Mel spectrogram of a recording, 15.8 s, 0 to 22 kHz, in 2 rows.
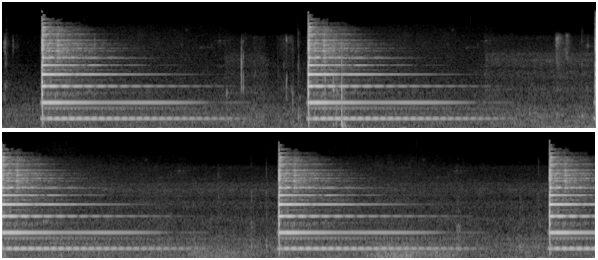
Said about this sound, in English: Let's all take a moment as we toll the bell 10 times in honor of Brody Lee.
